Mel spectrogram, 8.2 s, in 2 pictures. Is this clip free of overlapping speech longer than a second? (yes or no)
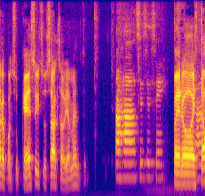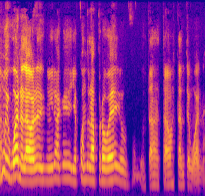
yes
